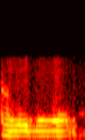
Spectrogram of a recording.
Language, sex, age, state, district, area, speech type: Kannada, male, 18-30, Karnataka, Uttara Kannada, rural, conversation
